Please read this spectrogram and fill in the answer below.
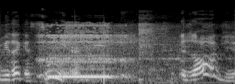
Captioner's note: SFX: Awooga!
